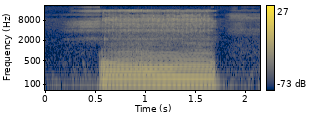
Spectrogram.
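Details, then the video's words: A tired pug named Barney snoring while asleep indoors: one long, steady, low rumbling snore with a buzzy, harmonic-rich tone lasting just over a second, surrounded by quiet room hiss. "Мопс спит и храпит😴Уставший Барни"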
